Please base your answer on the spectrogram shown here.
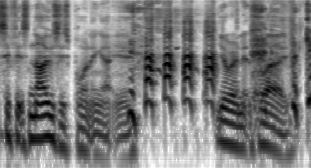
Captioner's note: laughing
